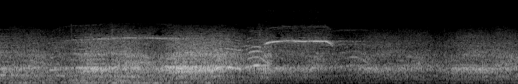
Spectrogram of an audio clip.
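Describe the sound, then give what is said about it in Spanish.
A tennis crowd shouts and cheers on court during a match with an Argentine player, in a dense, continuous roar, with a few higher individual yells and whistles rising above the noise before the sound eases slightly and swells again. “Pero mira, tenemos los gritos para que ustedes valoren un poco el ambiente que se estaba viviendo en la pista con el argentino.”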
